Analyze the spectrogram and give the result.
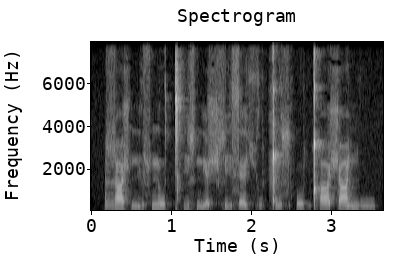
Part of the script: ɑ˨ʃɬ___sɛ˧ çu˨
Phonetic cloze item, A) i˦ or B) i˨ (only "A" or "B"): A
